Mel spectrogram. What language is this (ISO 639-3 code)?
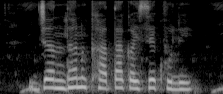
bho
